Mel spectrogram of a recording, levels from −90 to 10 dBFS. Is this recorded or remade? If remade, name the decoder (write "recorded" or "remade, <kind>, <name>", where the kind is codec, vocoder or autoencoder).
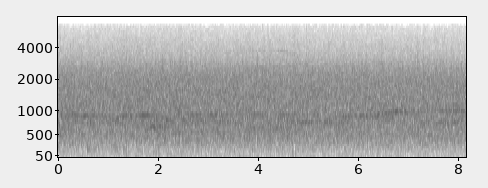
recorded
